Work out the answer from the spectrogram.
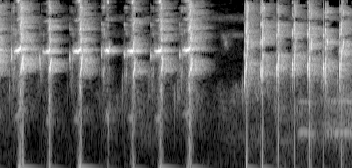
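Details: Cendet, the long-tailed shrike, singing ngetet as a lure for caged birds slow to sing: quick series of high harsh chips about three per second, a short gap, then a faster burst of buzzy notes.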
